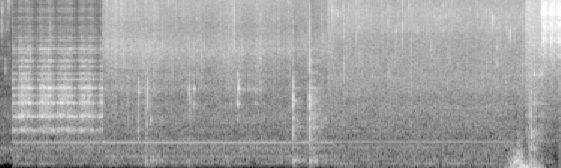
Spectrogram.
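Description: Food sizzling and frying in a wok, with a few clicks of a utensil against the pan. There is a brief ringing tone in the first second and a low thump with a hiss near the end.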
